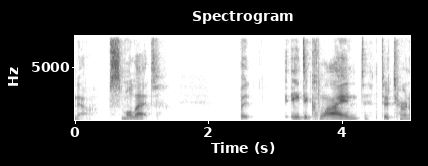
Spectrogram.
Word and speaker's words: Smollett: I've learned how to say his name now Smollett but he declined to turn over his phone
